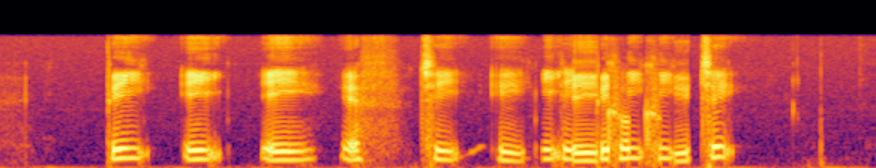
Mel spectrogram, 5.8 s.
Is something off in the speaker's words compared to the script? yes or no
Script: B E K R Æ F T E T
yes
